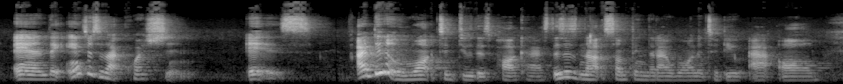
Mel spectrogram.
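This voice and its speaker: A woman with an American accent uses an ordinary speaking voice, fairly low in pitch, with lively intonation at a moderate pace. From New York. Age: 20s. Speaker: podcast host. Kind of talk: casual monologue, faith-based talk.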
